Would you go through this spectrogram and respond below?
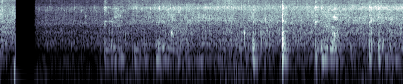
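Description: Chopped onion fries with five-spice (panch phoron) in a pan for a Bengali fish chorchori, giving a steady mid-level sizzle with occasional stirring scrapes after a brief silent gap at the start.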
